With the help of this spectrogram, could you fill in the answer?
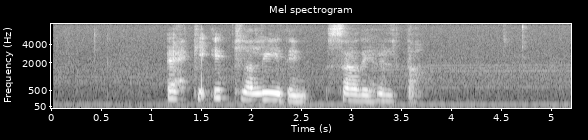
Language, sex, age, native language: Icelandic, female, 50-59, Finnish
